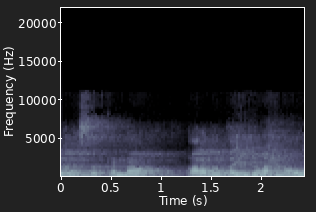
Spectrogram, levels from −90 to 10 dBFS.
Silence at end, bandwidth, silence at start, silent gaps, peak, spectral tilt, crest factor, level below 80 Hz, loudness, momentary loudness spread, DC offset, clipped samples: 0 s; 11 kHz; 0 s; none; -12 dBFS; -6 dB/octave; 16 dB; -56 dBFS; -29 LUFS; 5 LU; under 0.1%; under 0.1%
